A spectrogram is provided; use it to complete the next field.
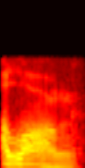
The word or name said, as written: along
